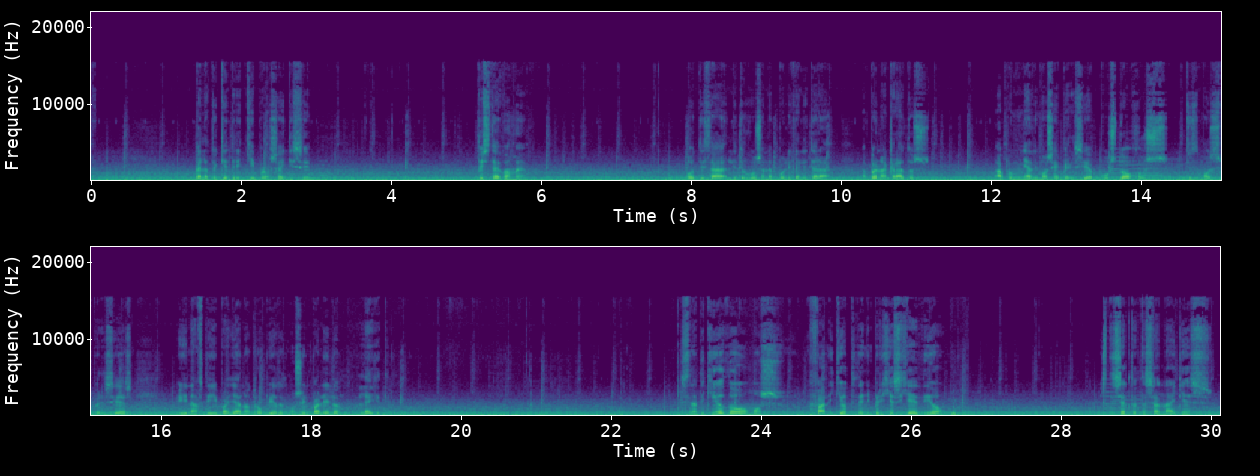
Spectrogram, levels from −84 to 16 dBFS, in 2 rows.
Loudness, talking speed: -19 LUFS, 85 wpm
